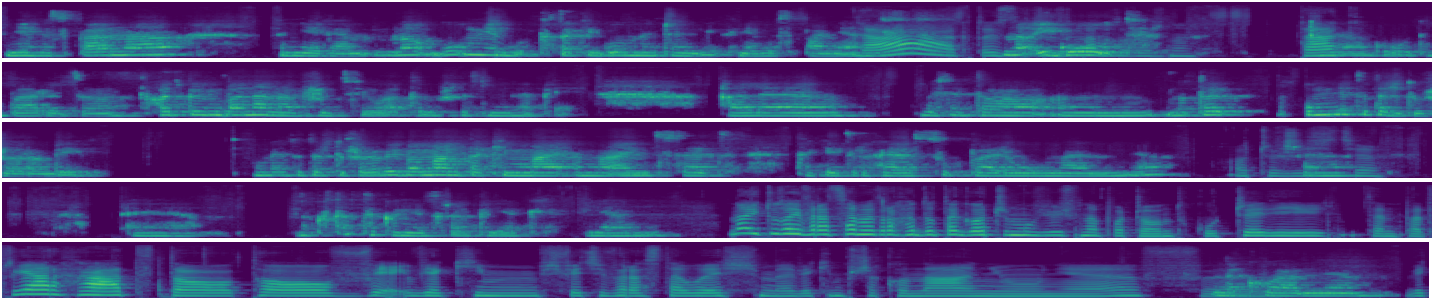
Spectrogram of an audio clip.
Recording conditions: poor sound quality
